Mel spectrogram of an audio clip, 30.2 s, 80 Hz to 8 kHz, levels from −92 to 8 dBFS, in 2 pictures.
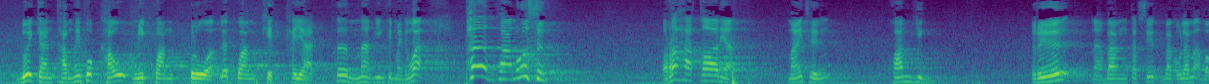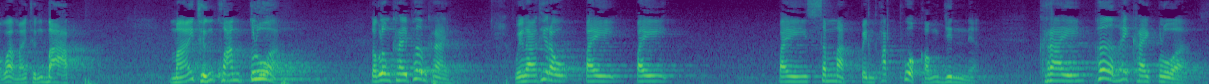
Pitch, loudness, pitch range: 185 Hz, -20 LUFS, 150-220 Hz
